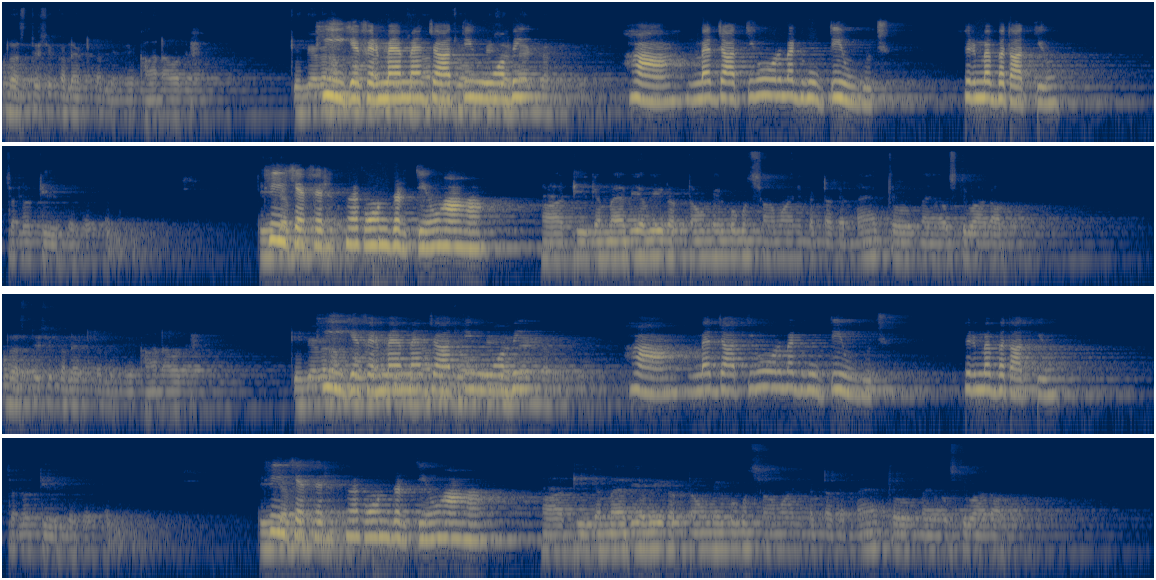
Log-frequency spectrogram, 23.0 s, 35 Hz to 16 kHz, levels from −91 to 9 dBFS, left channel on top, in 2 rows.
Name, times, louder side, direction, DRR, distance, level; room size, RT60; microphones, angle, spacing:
voice 1, 0.0-2.0 2.9-5.9 11.6-12.8 14.1-14.9 16.9-21.7, left 2 dB, 55° left, 7 dB, 1.0 m, -36 dB
voice 2, 3.2-5.3 6.3-8.7 9.6-10.6 14.2-16.4, left 6 dB, 85° left, 17 dB, 0.4 m, -24 dB
16.5 x 9.7 x 5.6 m, 2.2 s
head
